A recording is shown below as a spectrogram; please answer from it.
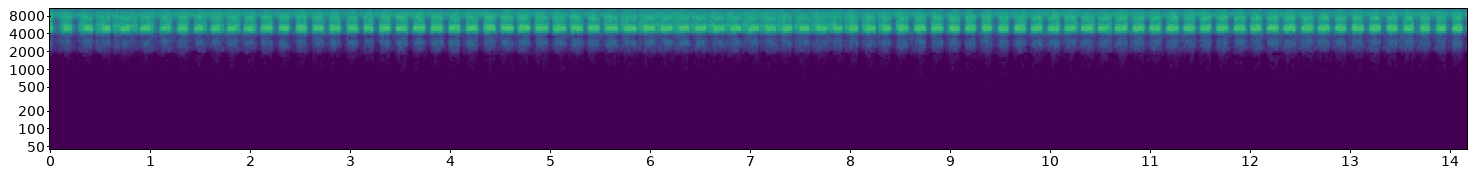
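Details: Summer cicada chorus from Provence in the south of France, a continuous shrill buzzing drone beating in fast, very regular pulses roughly three per second, steady and loud throughout.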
